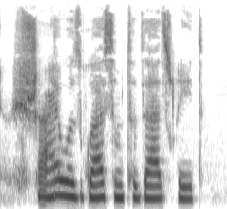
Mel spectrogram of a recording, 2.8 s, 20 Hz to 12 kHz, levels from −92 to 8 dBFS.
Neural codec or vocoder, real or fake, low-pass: vocoder, 44.1 kHz, 128 mel bands every 512 samples, BigVGAN v2; fake; 10.8 kHz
